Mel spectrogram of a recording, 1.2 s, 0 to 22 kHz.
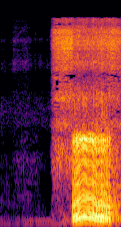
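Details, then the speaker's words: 1969 Ford Mustang C4 automatic transmission being air-tested out of the car: a sharp air blast with a short buzzing warble from the governor shows the governor is working fine. "you hear that that mean that means the governor is working fine"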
